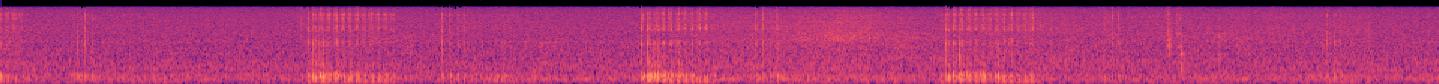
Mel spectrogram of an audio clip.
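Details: Heidi, a domestic cat still getting used to being handled, purring during a head massage in a closet; steady low rumbling with louder swells about every one and a half seconds as she breathes.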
